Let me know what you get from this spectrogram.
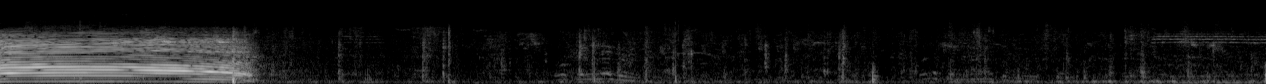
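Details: A year-old Friesian heifer calf lows once, a strong, sustained moo of about two seconds. Near-silence with faint rustles and clicks follows.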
